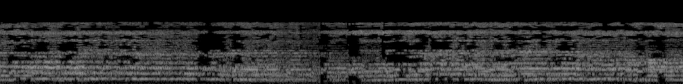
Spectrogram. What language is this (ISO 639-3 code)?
ara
